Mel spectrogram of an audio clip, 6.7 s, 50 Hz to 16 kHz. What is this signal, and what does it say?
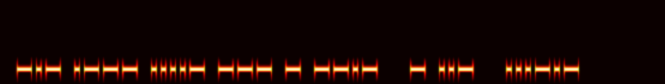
Morse code, heard as a keyed tone, about 25 wpm, 700 Hz. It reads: KJ4OTQ TU <SK>
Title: Practice QSO - Exchange 4 - Ending - 25wpm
